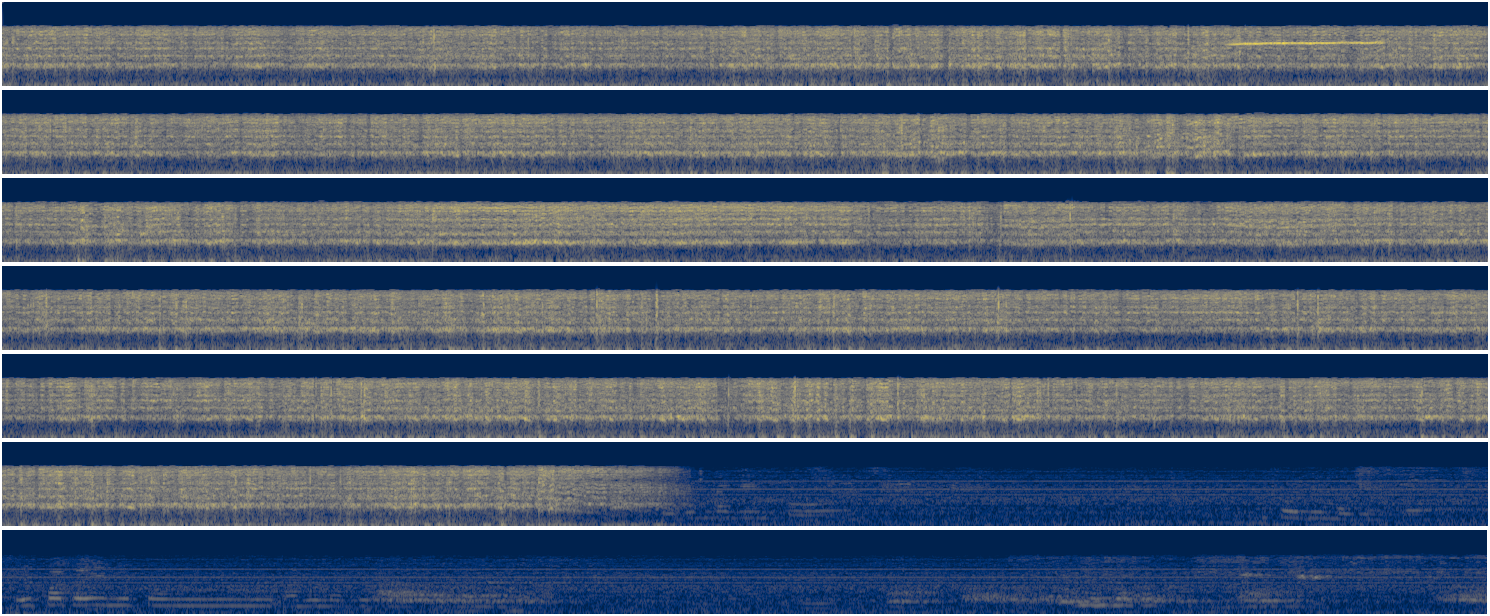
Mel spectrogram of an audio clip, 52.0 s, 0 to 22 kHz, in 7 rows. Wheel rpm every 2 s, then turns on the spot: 230, 230, 230, 230, 230, 230, 230, 230, 230, 230, 230, 230, 230, 230, 230, 240, 240, 230, 230, 210, 30, 0, 0, 0, 0, 0.
none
